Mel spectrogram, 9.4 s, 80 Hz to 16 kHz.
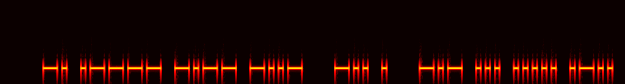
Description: Morse code, heard as a keyed tone, about 17 wpm, 700 Hz. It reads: N1YX DE KS5L
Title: USA Callsign DE Callsign - 4 Characters - 17wpm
